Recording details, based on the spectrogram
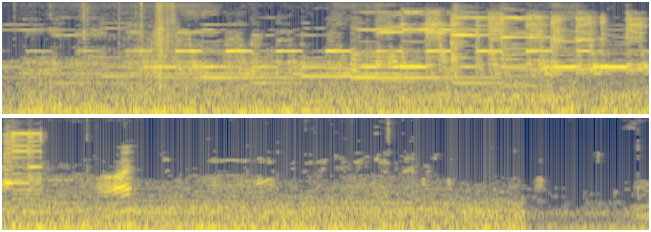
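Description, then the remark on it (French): A mobile phone rings with a steady tonal melody for several seconds over a low engine rumble inside a car, a call telling the car to stop, then stops, leaving only the vehicle's hum and faint voices. “Un téléphone pour nous dire de nous arrêter.”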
